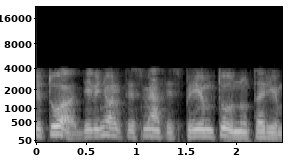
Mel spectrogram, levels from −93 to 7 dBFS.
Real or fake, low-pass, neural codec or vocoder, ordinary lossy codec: real; 7.2 kHz; none; AAC, 16 kbps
